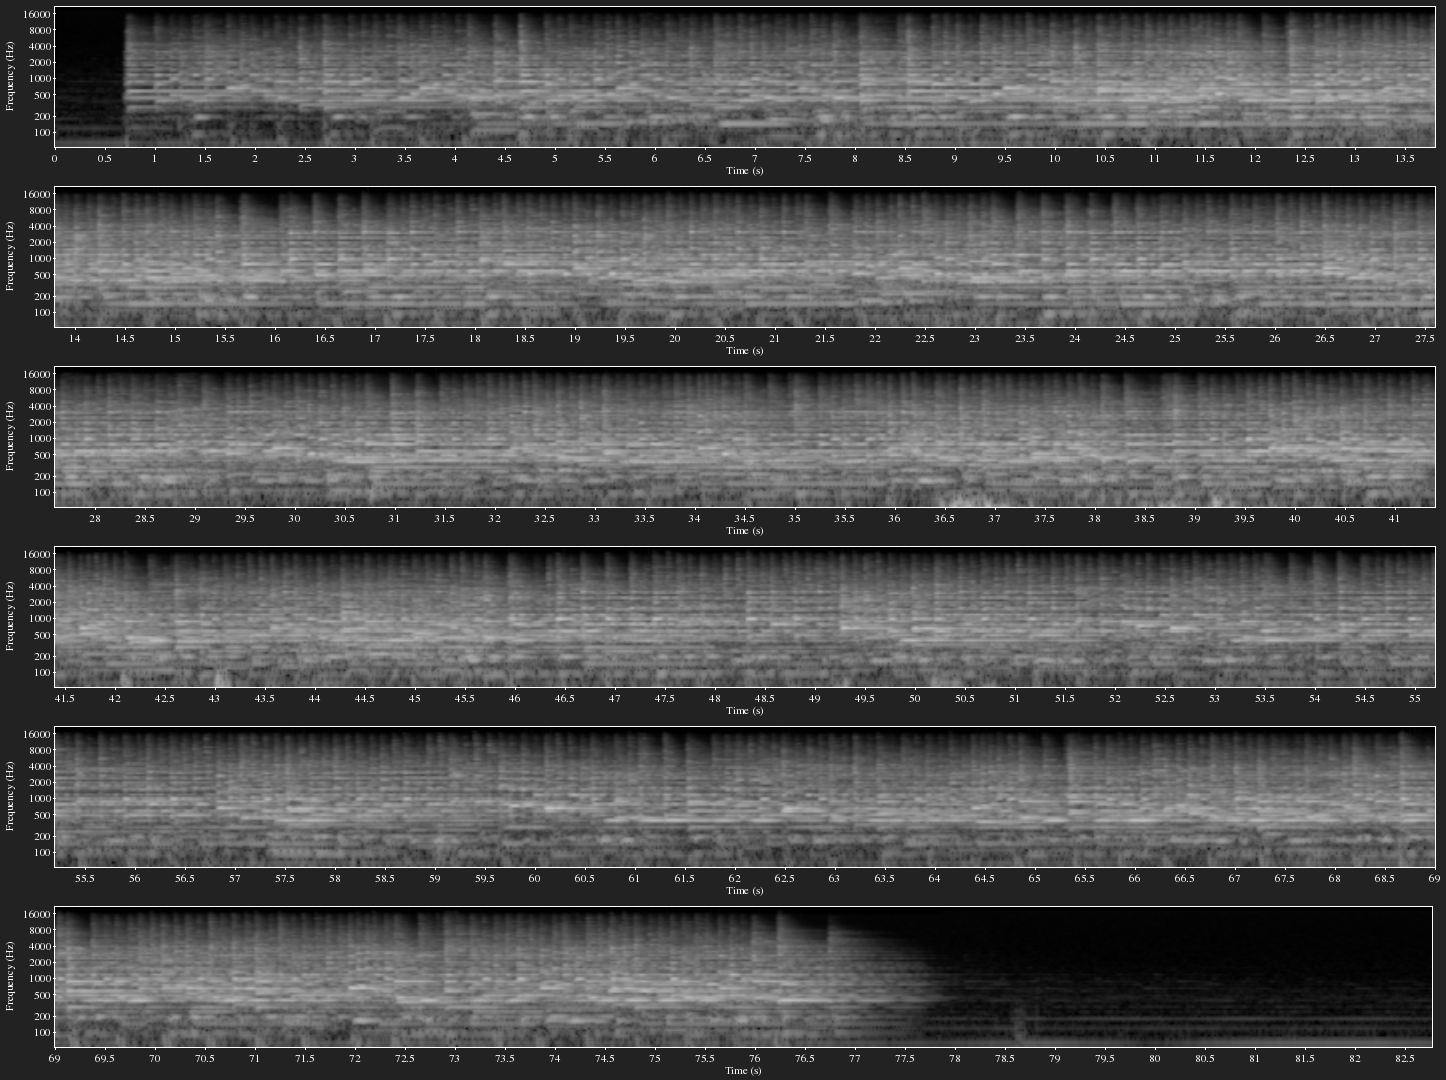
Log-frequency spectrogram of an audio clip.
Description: It was recorded in what was for many years the fair office.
